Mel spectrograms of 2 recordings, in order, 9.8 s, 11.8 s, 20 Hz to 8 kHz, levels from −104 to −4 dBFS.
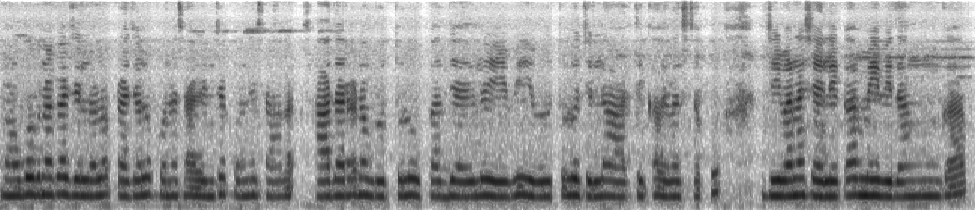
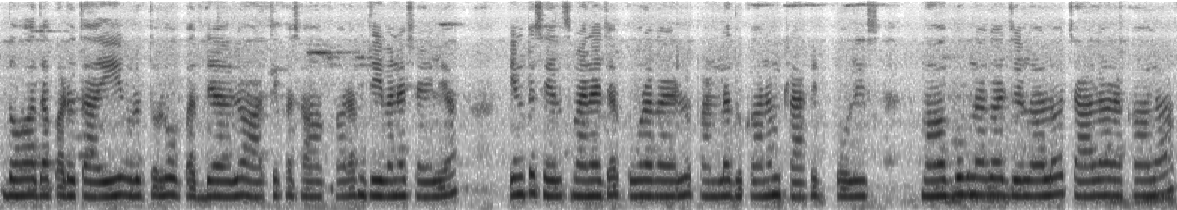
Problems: constant background noise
